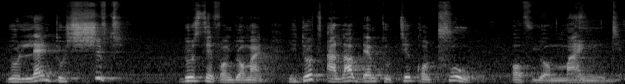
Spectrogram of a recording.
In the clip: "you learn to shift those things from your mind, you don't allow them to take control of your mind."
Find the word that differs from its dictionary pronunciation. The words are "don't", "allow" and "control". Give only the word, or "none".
none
